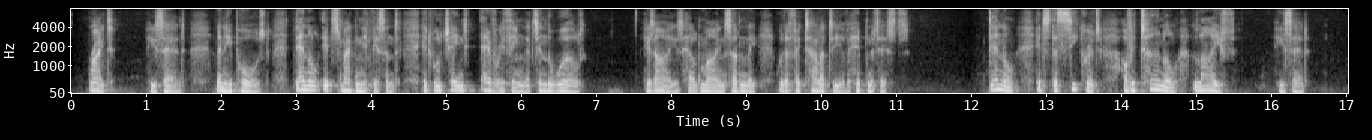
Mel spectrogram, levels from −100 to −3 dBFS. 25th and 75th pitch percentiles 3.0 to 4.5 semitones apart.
No: average, 5.2 semitones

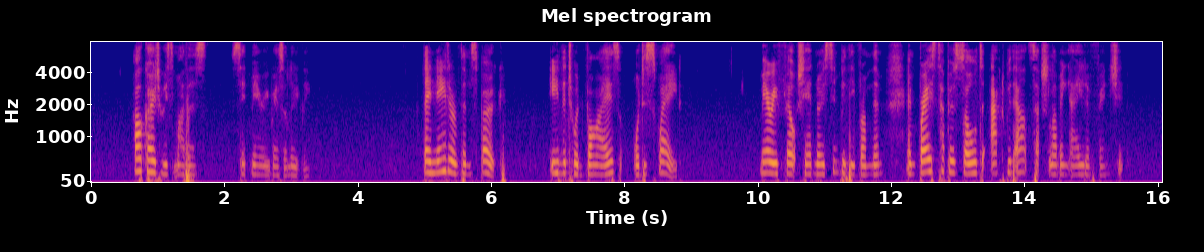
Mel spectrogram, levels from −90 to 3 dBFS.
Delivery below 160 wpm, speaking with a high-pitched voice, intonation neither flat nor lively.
Yes: average, 145 wpm; high, 215 Hz; average, 3.1 semitones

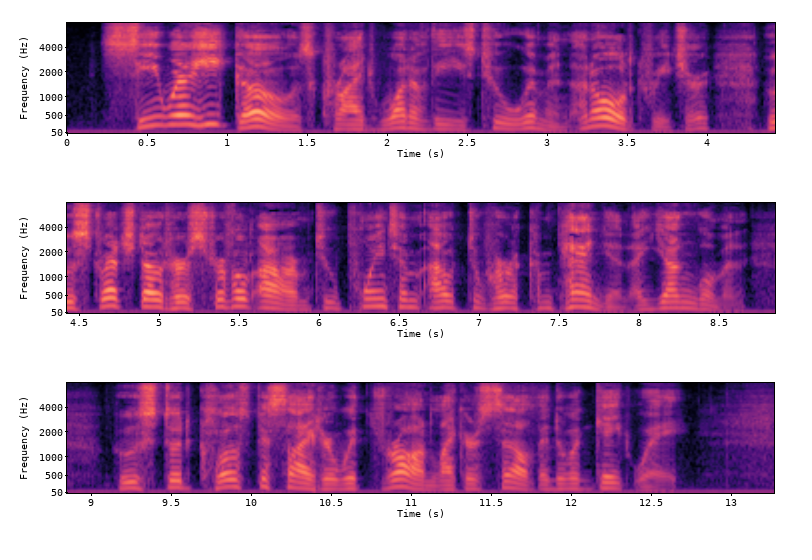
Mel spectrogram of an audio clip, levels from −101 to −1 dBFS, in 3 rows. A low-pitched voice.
No: medium, 155 Hz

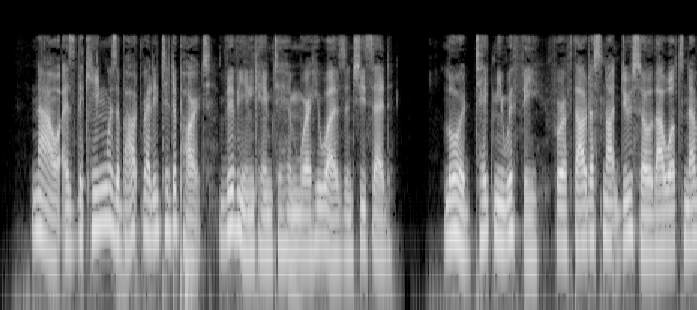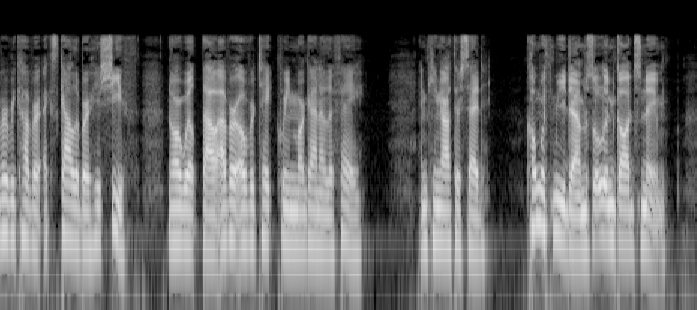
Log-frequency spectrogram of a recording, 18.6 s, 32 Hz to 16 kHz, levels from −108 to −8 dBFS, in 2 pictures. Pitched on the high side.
No: low, 120 Hz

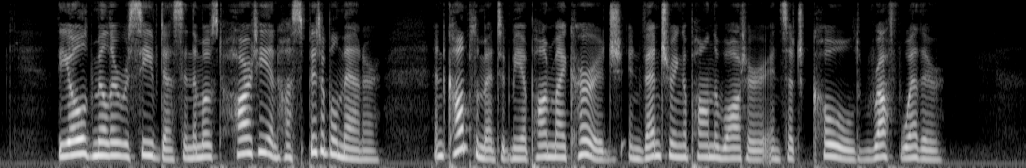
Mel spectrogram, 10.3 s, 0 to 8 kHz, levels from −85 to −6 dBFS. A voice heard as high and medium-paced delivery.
Yes: high, 200 Hz; average, 165 wpm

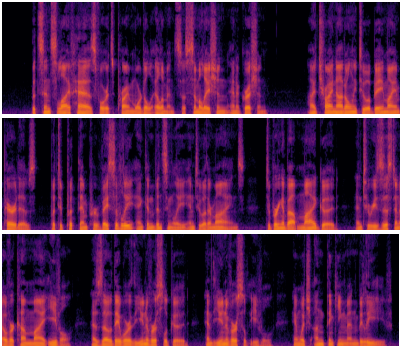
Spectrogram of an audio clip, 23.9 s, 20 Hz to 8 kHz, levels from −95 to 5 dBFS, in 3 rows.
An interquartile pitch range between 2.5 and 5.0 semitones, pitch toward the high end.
No: average, 3.3 semitones; very low, 95 Hz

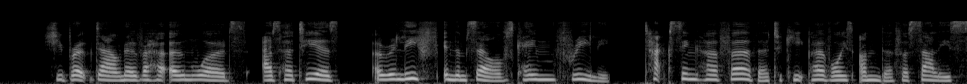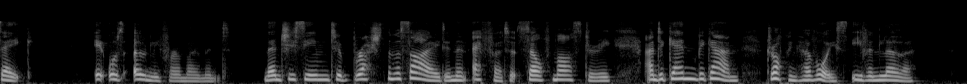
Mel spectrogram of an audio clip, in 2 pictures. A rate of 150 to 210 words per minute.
Yes: average, 170 wpm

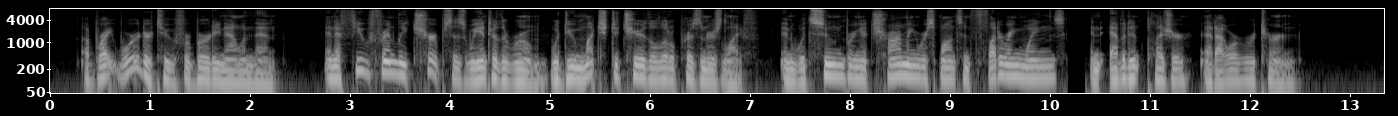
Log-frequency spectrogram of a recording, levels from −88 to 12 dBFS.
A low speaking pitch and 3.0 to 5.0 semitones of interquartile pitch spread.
Yes: low, 105 Hz; average, 3.9 semitones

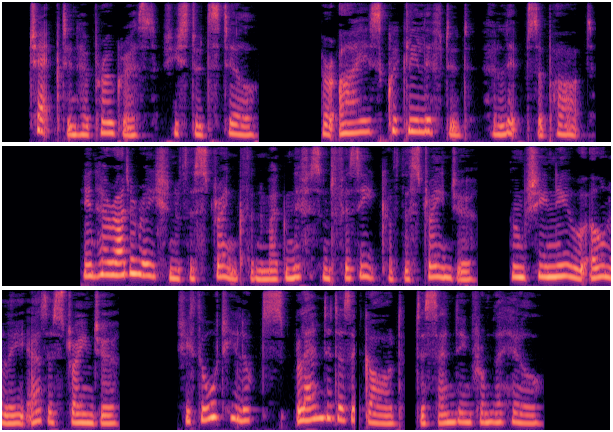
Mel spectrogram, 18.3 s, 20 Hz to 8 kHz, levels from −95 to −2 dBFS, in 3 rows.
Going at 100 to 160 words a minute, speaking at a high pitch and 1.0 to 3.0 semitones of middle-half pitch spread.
No: average, 150 wpm; high, 200 Hz; average, 4.5 semitones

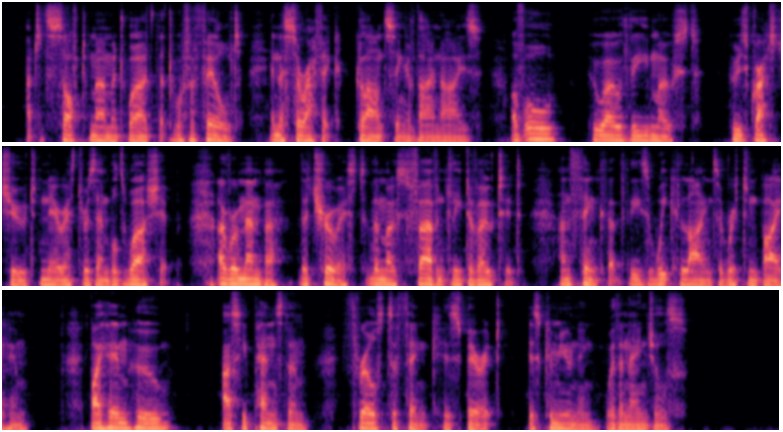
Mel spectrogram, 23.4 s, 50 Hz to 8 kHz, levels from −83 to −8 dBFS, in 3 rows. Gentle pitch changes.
Yes: narrow, 2.1 semitones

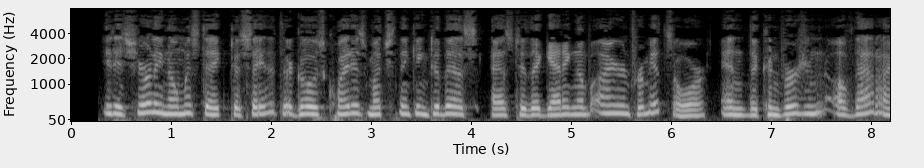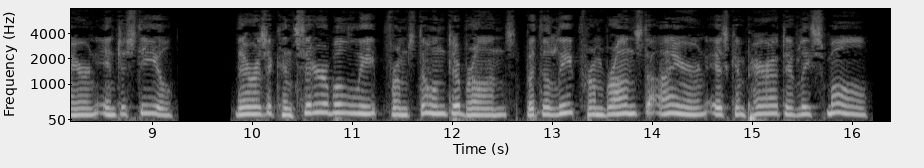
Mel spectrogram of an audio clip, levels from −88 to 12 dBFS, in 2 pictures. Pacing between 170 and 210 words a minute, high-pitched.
Yes: average, 190 wpm; high, 195 Hz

